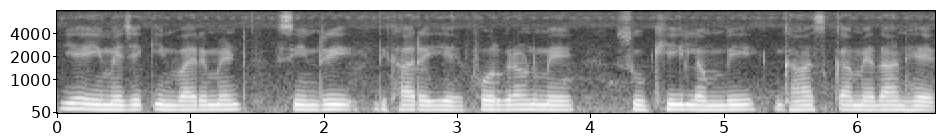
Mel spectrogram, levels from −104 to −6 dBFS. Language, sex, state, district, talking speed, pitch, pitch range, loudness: Hindi, male, Arunachal Pradesh, Lower Dibang Valley, 135 wpm, 130 Hz, 130-135 Hz, -14 LUFS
